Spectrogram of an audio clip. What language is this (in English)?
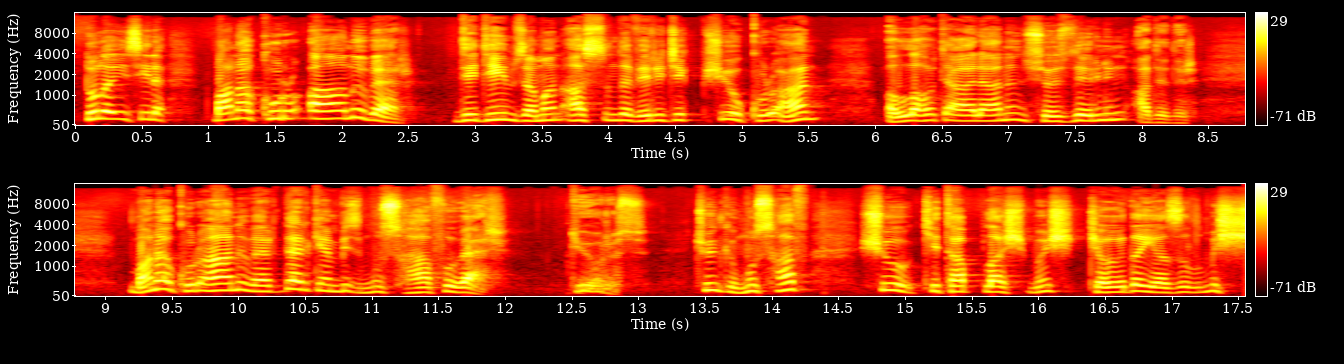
Turkish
